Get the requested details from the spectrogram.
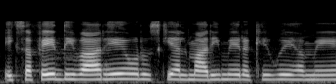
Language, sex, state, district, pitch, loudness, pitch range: Hindi, female, Madhya Pradesh, Bhopal, 225 Hz, -16 LUFS, 220-235 Hz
